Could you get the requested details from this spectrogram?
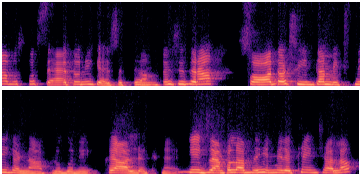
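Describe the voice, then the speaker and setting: High-voiced woman teaching recitation, lo-fi. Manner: patient, explanatory, demonstrates sounds slowly. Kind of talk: online tajweed lesson. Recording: dull lo-fi audio.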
